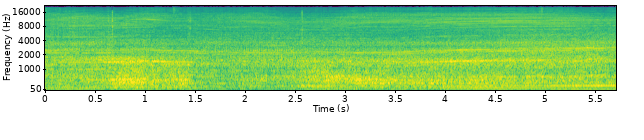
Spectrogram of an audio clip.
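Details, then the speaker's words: New Dirt Devil Broomy Broom Vac 750 upright (325 W, 50 Hz) with a new belt and bag, pushed over carpet. A steady high motor whir with airflow rush, even and smooth with no rattles or belt squeal, normal running. "the bag the bag blows up nicely let's hope the clean itself doesn't blow up yeah that's pretty good I'll give it a push"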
